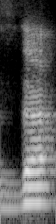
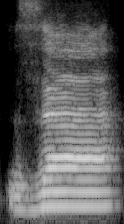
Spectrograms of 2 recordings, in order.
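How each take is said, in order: First: The sound is cut off with a jerk. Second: The sound has an ordinary, even length. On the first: The speaker calls it wrong. "झटके से भी नहीं पढ़ेंगे।" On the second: The speaker calls it right. "Normal."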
